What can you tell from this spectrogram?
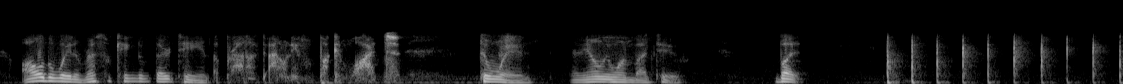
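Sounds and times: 
speech: 0.2 - 4.2, 4.8 - 6.9, 7.8 - 8.1
hand clapping: 8.8 - 11.2.

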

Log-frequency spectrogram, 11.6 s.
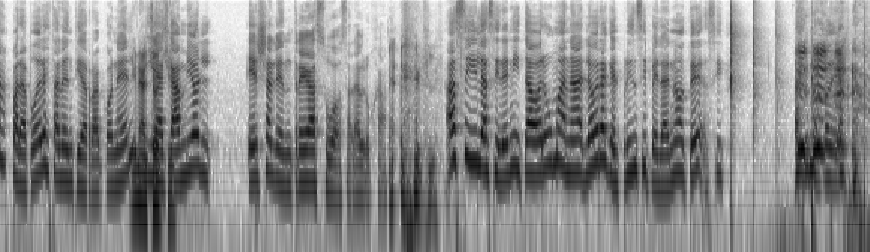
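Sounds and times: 
speech: 0.0 - 9.9, 10.6 - 11.6
hand clapping: 9.7 - 11.6
laughter: 10.6 - 11.6.

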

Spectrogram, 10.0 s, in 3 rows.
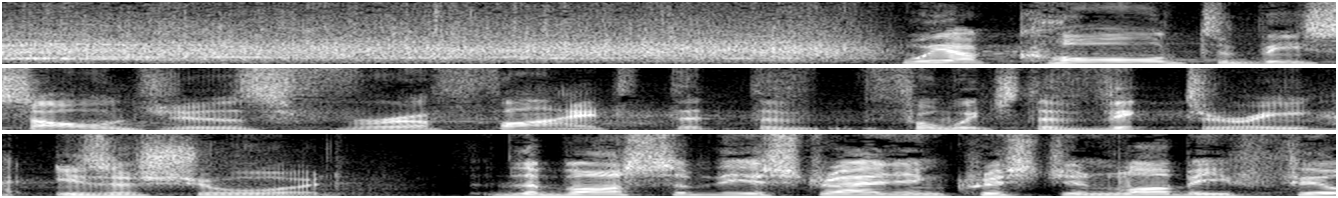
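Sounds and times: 
standing ovation applause from large crowd: 0.0 - 2.2
speech: 2.2 - 9.9.

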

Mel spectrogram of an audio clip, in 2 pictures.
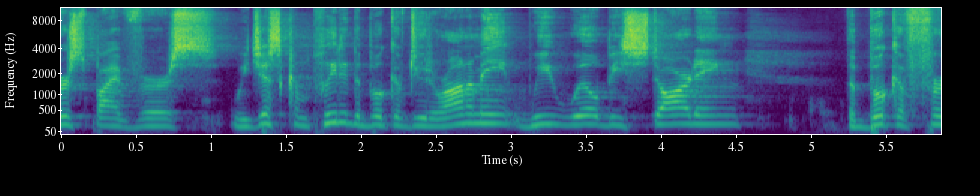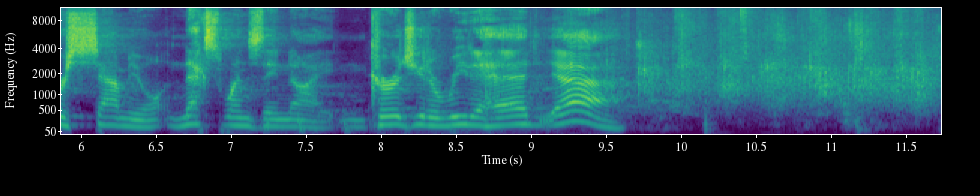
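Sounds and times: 
speech: 0.0 - 10.0
audience clapping: 8.6 - 11.7.

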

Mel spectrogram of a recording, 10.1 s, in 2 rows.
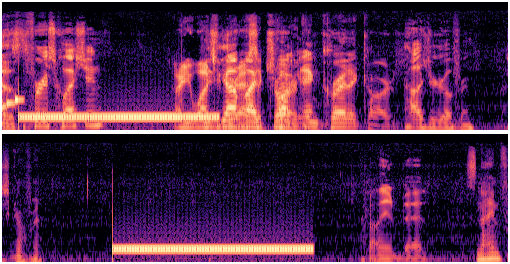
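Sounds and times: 
speech: 0.0 - 5.6, 8.7 - 10.1
telephone dial tone: 1.0 - 1.8, 6.2 - 8.2.

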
